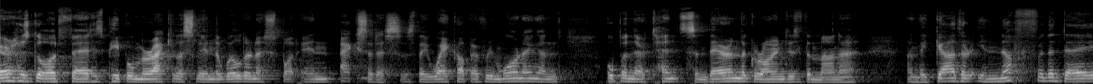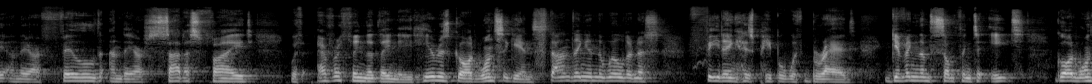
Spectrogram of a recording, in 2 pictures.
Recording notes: This is the recording of the Bible reading and sermon from our harvest morning service on Sunday 1st October 2023.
